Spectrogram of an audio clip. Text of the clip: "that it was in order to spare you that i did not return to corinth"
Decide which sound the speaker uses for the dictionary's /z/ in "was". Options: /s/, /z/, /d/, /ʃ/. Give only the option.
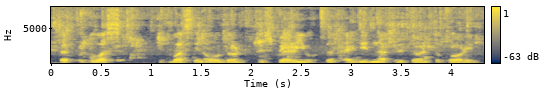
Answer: /s/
